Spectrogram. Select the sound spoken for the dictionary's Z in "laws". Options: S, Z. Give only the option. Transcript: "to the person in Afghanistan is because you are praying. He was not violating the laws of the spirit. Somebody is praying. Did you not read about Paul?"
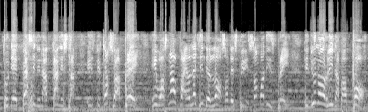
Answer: S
